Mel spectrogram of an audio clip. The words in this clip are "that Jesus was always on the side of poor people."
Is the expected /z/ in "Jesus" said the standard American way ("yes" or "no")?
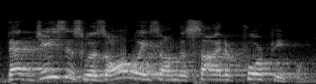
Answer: yes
